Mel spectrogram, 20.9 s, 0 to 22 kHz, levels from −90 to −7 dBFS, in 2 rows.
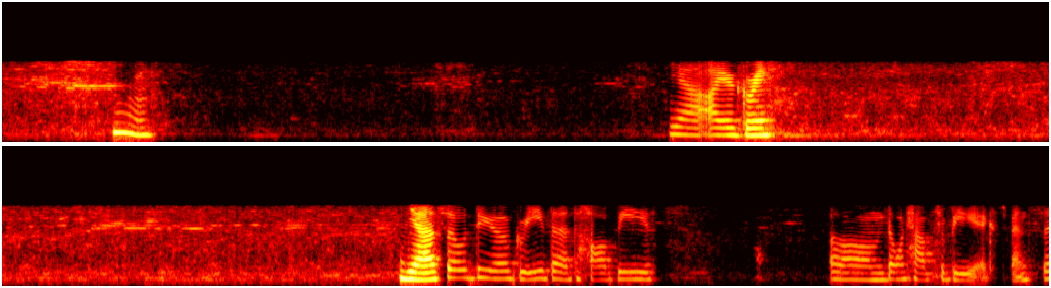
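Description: From start to end, the speech carries iLBC codec damage. Each 20 ms frame is coded on its own, leaving a rough, synthetic edge. The band runs from about 150 Hz to 3.7 kHz, with nothing above 3.8 kHz, which fits the 15.2 kbps mode.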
